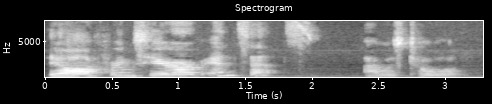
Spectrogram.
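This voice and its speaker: A woman reciting her own devotional poem in a measured, deliberate, reverent manner. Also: mid-range voice, bright, forceful tone, low-quality recording. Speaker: author reading own poem.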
